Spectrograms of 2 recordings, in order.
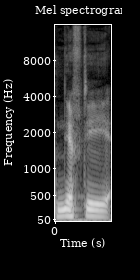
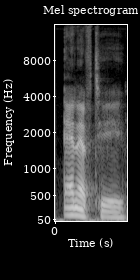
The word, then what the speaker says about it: NFT: According to Wikipedia, people pronounce it as Nifty. I do not pronounce it as Nifty. It is NFT.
